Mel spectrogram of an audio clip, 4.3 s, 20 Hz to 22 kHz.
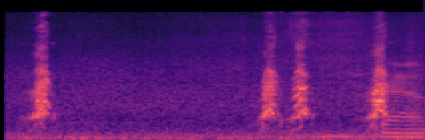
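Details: Dog locked inside a car with the windows up in Pleasantville, South Jersey, filmed on an iPhone 5s; a single sharp bark, then a quick pair about two seconds later and a final bark, over a steady low hum.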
